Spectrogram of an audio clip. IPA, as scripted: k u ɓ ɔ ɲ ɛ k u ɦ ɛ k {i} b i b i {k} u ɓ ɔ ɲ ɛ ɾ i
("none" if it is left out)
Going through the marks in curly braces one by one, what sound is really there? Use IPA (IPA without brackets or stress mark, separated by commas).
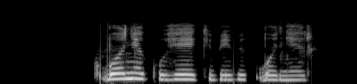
i, k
